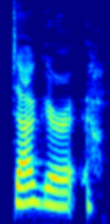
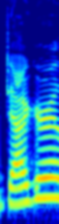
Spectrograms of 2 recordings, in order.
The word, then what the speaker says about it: Daguerre: into a whispering gallery, Daguerre, I don't know how to say his name, Daguerre, like daguerreotype, by the simple but all-abounding sunlight, has converted the planet into a picture gallery.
